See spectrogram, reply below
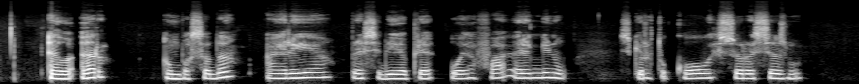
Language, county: Lithuanian, Panevėžys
